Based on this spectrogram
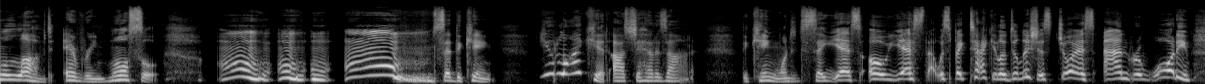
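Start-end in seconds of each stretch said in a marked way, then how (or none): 2.2-4.3 high, rapturous "mmm" noises; savouring moans. A narrator's reading. The king tastes the divine cake, savouring it. 5.4-6.1 very high, innocent query; coy question. A narrator's reading. Scheherazade asks the delighted king, coy. 8.2-11.9 high, gushing list of praise; rapturous. A narrator's reading. The king longs to praise the cake, rapturous. King's unspoken rave about cake.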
